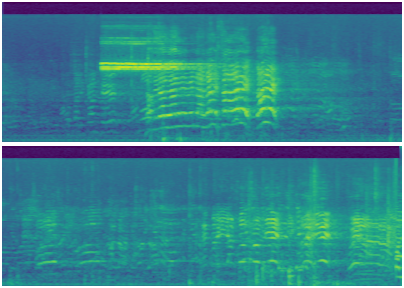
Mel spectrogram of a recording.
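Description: A referee's whistle blows one long, steady blast about a second and a half in, signalling kick-off, with loud shouting voices over it. After that, fainter voices call out across the pitch.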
